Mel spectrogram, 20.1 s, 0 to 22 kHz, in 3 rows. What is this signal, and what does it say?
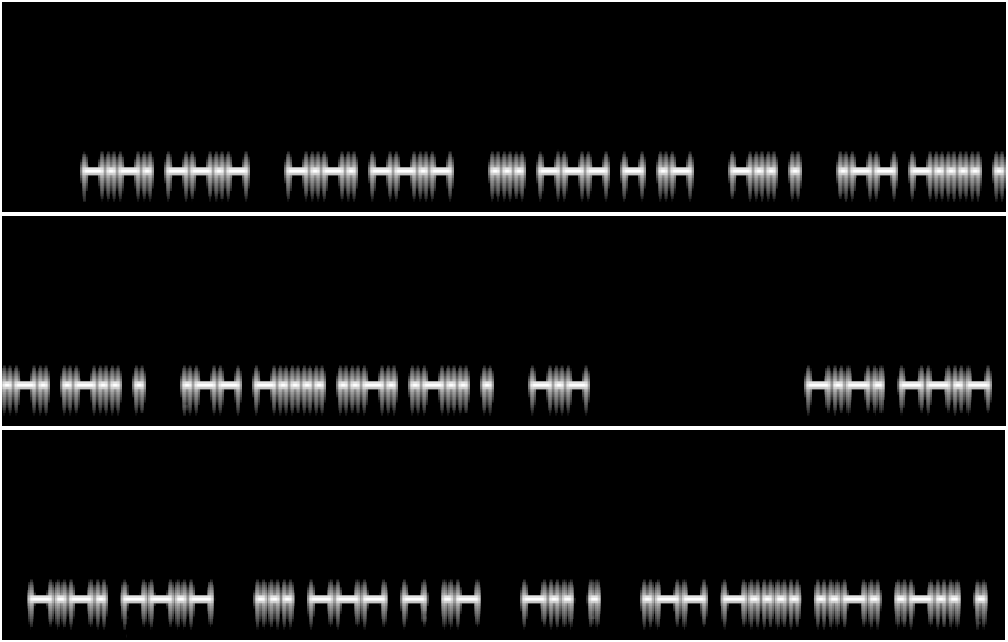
Morse code, heard as a keyed tone, about 30 wpm, 700 Hz. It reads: CQ CQ SOTA DE W6FLE W6FLE K CQ CQ SOTA DE W6FLE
